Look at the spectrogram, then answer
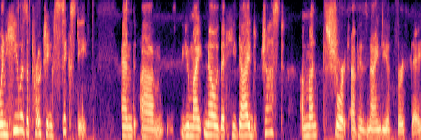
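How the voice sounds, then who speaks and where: In a plain, everyday voice of medium pitch, a woman speaks at a fairly slow pace with lively intonation and a dry, close sound with no echo. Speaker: rabbi and workshop facilitator. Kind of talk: online workshop talk.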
